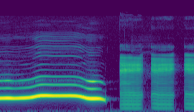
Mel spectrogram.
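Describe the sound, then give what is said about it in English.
A voice mimics a car alarm: a long, steady high wail that bends slightly, then three short, loud, buzzy bursts repeated in an even rhythm. “Oh, that's a car alarm.”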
